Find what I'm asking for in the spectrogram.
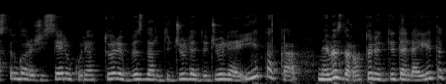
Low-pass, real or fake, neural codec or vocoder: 10.8 kHz; real; none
